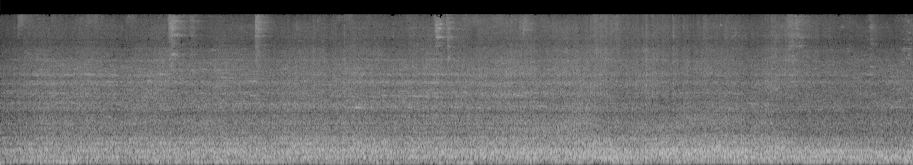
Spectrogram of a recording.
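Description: Freight train cars, tank cars and then empty railroad-tie cars, rolling past steadily: a continuous rumble of steel wheels on rail with a few faint clicks.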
